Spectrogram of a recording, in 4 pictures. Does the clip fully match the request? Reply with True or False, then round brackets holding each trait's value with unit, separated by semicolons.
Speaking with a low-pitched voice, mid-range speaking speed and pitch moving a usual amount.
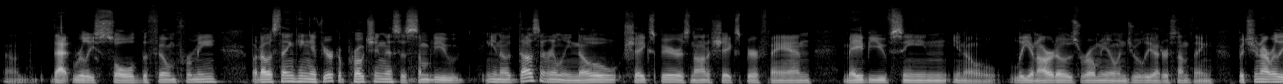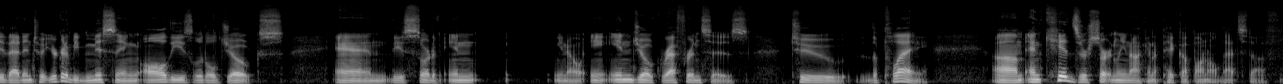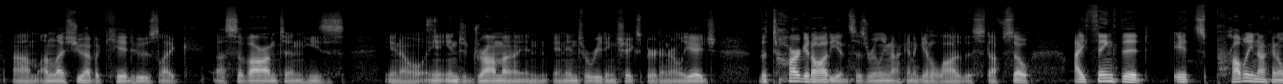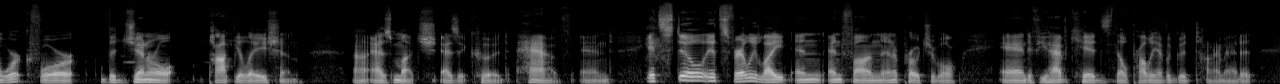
True (95 Hz; 195 wpm; 3.5 semitones)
